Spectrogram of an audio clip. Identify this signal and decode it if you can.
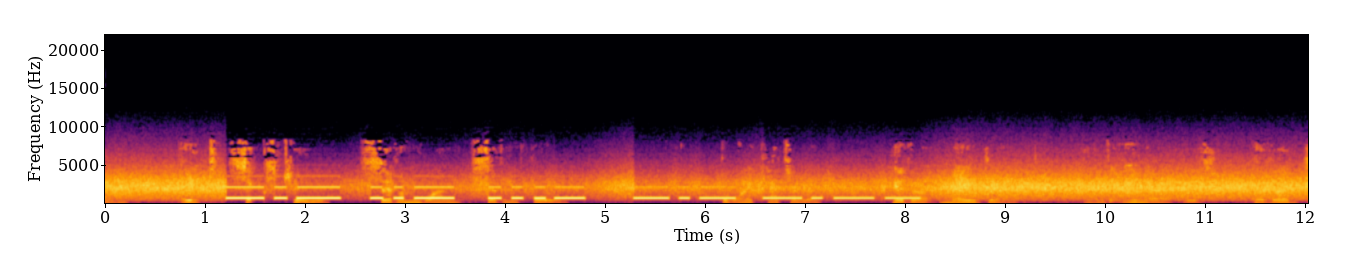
Morse code (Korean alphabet), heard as a keyed tone, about 11 wpm, 720 Hz, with radio static. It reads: 일에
